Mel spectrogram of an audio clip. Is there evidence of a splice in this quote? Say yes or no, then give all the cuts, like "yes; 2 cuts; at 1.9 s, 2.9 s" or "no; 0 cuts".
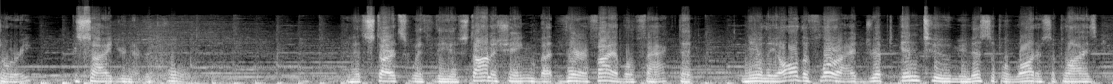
no; 0 cuts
